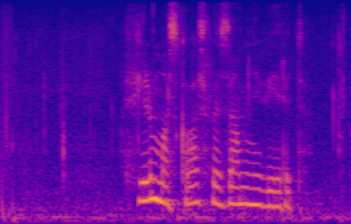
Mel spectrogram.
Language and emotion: Russian, neutral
